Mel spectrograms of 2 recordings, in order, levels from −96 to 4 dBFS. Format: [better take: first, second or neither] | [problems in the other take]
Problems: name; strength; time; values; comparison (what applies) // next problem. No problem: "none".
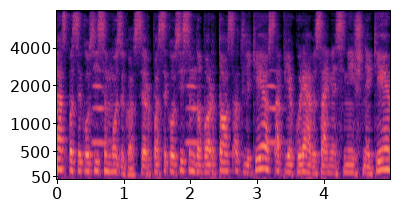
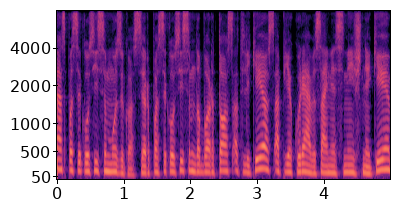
second | background sound (Wind instrument, woodwind instrument); 13 dB below the speech // room echo; dies away in 0.2 s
